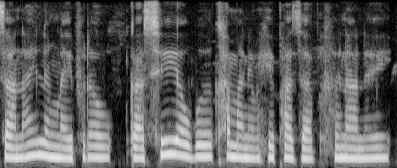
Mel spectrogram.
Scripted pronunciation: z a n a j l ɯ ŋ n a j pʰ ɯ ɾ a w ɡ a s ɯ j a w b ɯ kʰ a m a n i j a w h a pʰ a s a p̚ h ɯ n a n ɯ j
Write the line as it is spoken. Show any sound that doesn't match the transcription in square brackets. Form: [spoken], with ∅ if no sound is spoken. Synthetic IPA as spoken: z a n a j l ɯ ŋ n a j pʰ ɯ ɾ a w ɡ a s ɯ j a w b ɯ kʰ a m a n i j a w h [e] pʰ a [z] a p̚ h ɯ n a n ɯ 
